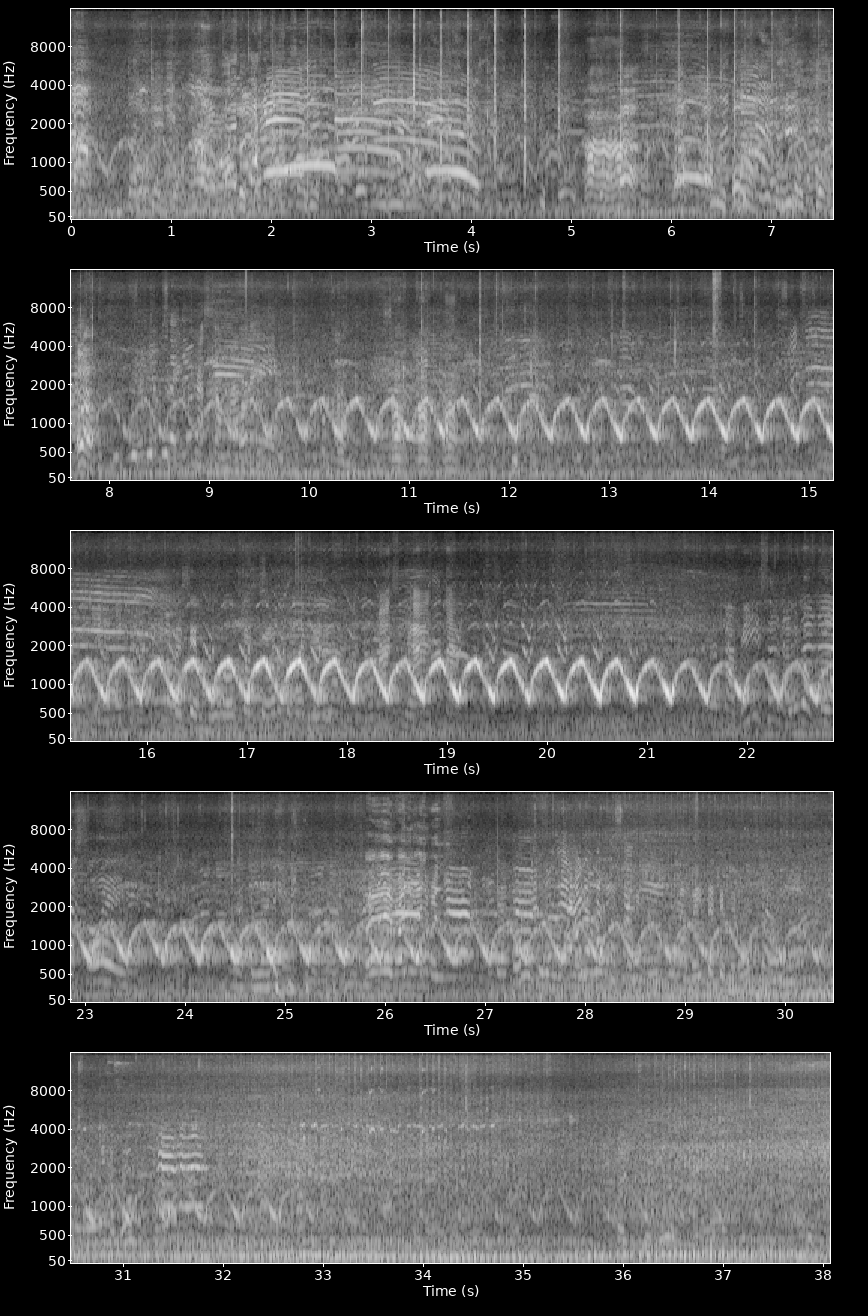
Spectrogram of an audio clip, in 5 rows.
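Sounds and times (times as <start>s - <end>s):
ambulance siren yelping: 0.0s - 4.2s, 5.7s - 36.8s.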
